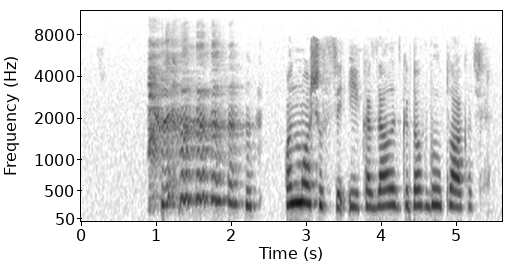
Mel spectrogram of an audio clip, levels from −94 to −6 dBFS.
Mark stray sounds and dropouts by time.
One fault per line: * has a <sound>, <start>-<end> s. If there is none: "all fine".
* has a laugh, 0.9-2.4 s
